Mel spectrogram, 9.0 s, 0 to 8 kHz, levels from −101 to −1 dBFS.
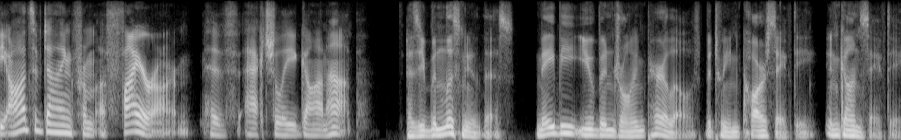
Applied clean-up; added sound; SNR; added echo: none; none; none; none.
